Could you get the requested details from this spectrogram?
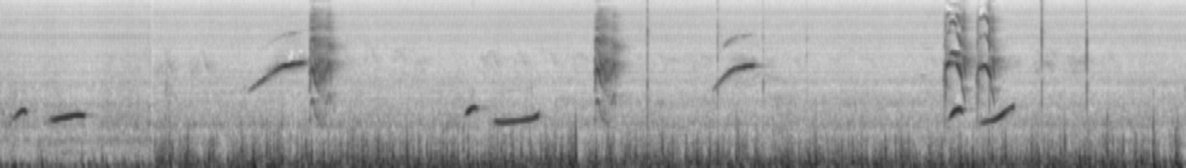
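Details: Baby Indian ringneck parakeet, a green parrot, calling: short clear rising and falling whistles mixed with harsh, broad screechy squawks, at irregular intervals over a steady low background rumble.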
